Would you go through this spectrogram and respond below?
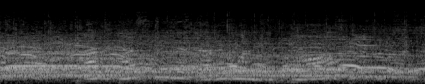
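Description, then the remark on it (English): A crowd boos, many voices blending into a steady, loud roar of drawn-out, wavering tones that holds for the whole stretch without a break. “So here you have the Muslims standing up, booing, apparently.”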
